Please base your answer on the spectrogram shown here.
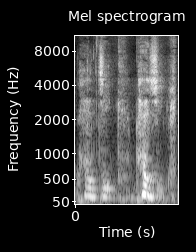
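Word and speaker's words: Pepejic: Britt P Riven dots but it's Britt pic pic it's a great name p e p e j i c so you were and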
